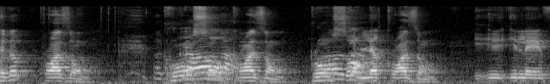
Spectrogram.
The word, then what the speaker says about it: croissant: Jadi pronounce itu croissant.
